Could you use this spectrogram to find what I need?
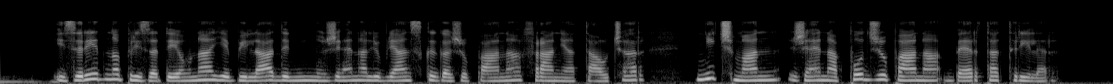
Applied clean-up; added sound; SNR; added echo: neural diffusion model UNIVERSE++.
